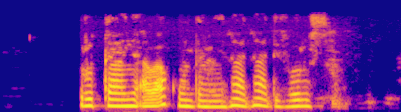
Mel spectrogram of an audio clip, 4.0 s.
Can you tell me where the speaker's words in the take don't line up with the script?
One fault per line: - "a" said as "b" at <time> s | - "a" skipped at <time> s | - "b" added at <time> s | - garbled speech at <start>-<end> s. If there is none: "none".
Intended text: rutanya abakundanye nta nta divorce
none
